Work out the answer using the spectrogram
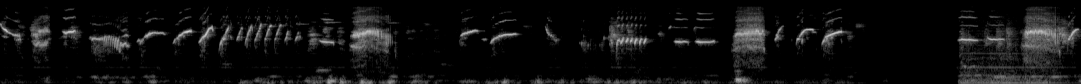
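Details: Canary singing in a recording made as therapy after the bird lost its singing form: a fast, varied run of clear whistled notes, rapid rising trills and sharp chirps, broken by short pauses and a few harsh bursts.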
